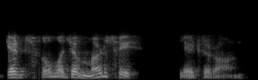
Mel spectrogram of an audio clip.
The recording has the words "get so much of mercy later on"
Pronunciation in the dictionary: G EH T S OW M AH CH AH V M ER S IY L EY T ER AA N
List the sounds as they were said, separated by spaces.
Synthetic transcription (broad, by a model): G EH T S OW M AH CH AH V M ER S IY L EY T ER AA N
